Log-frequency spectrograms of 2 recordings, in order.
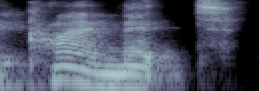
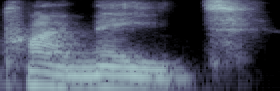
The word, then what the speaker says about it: primate: priest like the prime you say Prime net not primate so it's the primate the the primate of Canterbury the Archbishop of Canterbury is a primate well when you speak of us or the monkeys you say primates so Prime met for the priests primate for the for the primates or the monkeys and and men and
